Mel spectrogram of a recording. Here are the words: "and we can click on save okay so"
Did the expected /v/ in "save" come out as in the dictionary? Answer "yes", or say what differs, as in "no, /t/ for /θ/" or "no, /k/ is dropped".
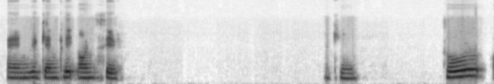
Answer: no, /f/ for /v/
